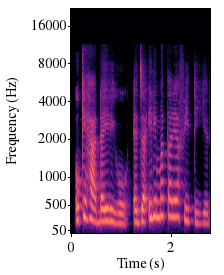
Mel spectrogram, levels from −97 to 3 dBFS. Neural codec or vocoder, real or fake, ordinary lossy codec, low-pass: codec, 24 kHz, 0.9 kbps, DualCodec; fake; none; none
